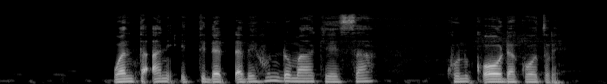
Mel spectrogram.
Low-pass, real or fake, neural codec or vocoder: 10.8 kHz; real; none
